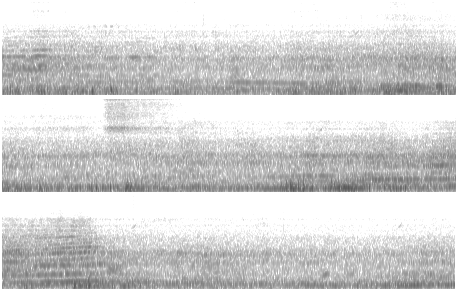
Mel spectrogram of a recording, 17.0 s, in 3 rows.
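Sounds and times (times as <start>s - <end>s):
race car engines: 0.0s - 17.0s.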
